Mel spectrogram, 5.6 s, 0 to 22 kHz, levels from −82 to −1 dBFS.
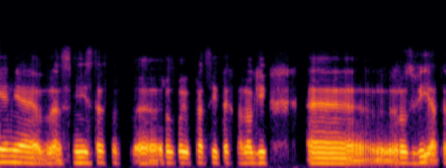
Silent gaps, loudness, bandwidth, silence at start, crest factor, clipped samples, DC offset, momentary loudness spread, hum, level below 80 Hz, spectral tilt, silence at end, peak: none; -15 LUFS; 6.4 kHz; 0 s; 12 dB; under 0.1%; under 0.1%; 7 LU; none; -56 dBFS; -9 dB/octave; 0 s; -2 dBFS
